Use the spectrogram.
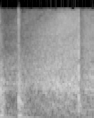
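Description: Two hollow, low-pitched knocks on another car's thin body panel, with a faint tap near the end, show how flimsy it is. The panel sounds tinny, like a tin can or plastic, compared with the Smart car's steel frame.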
